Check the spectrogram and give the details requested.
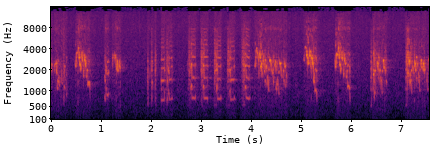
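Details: Pet budgies give bursts of warbled chirps, with a quick rattling run of clicks in the middle, the calls coming in irregular groups.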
